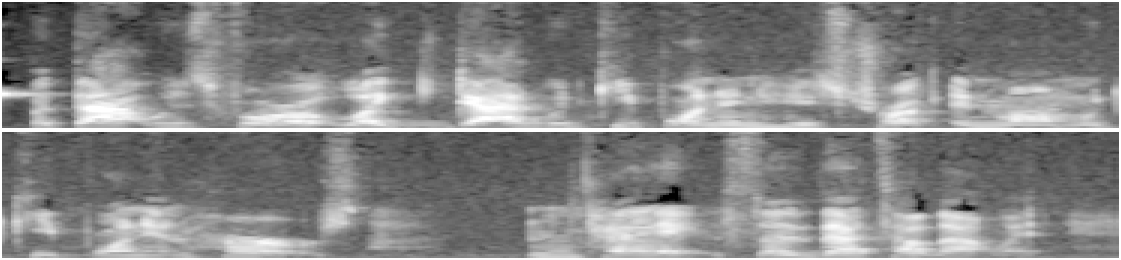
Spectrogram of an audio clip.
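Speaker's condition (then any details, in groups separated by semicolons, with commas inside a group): Cerebral palsy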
